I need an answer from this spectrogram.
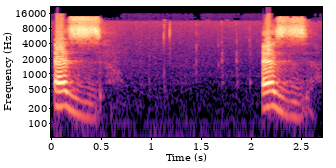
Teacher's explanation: as and there is actually a whistling sound as as as so the Z comes from the tip of the tongue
